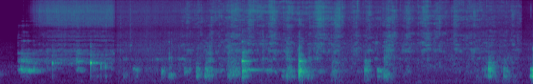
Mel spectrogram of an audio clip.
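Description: Chopped red onion tipped into hot oil in a pot, sizzling strongly for the first second or so, then frying with a softer, steady sizzle. A wooden spatula stirs through it, knocking and scraping against the pot.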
